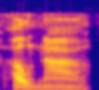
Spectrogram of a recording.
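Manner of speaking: usual speaking voice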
